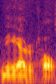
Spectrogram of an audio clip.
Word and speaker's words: Neanderthal: early and one late neanderthal site the first neanderthal was found and by the way it's neanderthal the h is silent and has been silent since 1903.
